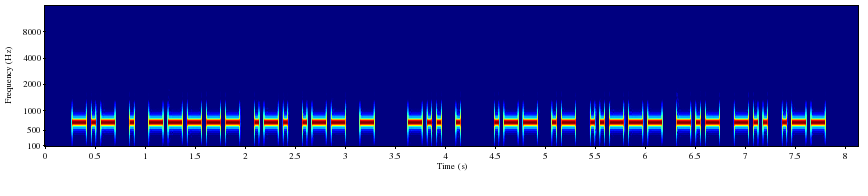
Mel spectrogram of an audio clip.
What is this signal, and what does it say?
Morse code, heard as a keyed tone, about 25 wpm, 700 Hz. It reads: KE0RWT DE WA2KDW
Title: USA Callsign DE Callsign - 6 Characters - 25wpm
